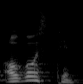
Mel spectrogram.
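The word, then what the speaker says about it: Augustine: 어거스틴, 그러니까 미국식 발음으로는 어거스틴, 그리고 그분의 원래 이름은 아우구스티누스, 라틴어예요.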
